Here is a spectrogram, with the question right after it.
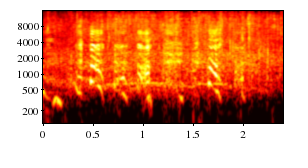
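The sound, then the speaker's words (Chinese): Steady crowd applause fills the whole stretch, a dense crackle of many hands clapping, with scattered whoops and cheering voices rising over it. “给人家一个后掌声啊。”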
